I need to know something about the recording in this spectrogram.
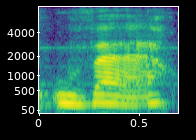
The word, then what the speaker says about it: ouvert: Okay, so ouvert, offert, souffert, découvert. And please do not pronounce that T at the end.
